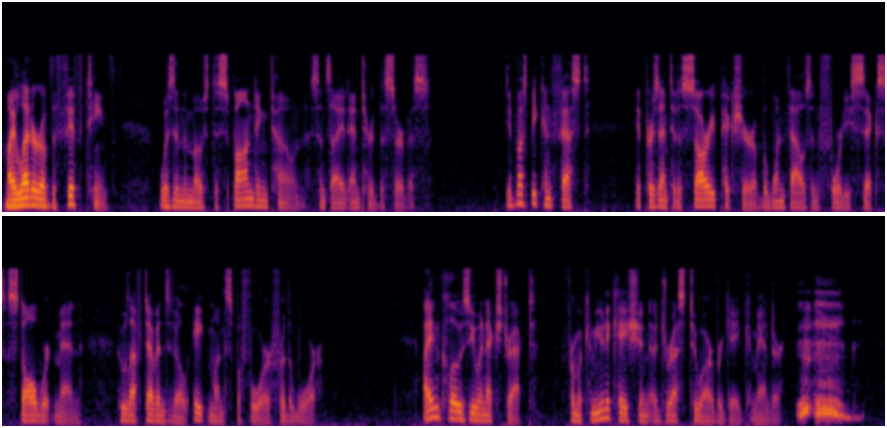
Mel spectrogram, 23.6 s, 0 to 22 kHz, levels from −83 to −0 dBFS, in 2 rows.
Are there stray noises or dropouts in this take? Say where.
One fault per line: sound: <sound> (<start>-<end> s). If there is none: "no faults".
sound: cough (22.3-23.3 s)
